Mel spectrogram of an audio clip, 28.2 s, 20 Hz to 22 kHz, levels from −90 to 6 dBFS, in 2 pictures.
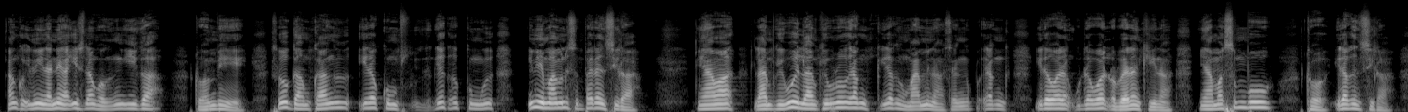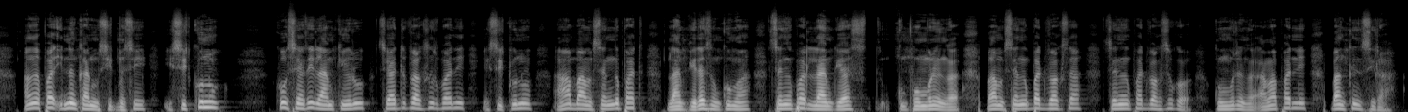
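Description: No technical faults turn up anywhere in the speech, so there is nothing to describe in time order.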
